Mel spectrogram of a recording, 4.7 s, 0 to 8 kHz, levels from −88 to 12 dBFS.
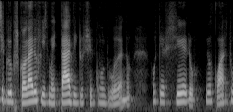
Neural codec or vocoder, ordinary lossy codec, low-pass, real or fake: codec, 16 kHz, 1 kbps, FunCodec, trained on Chinese and English, 50 frames a second; none; none; fake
